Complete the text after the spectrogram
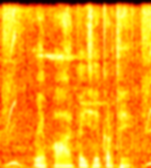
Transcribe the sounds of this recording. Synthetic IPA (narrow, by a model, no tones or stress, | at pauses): ʋɛpaɾkəɪsekəɾt̪ʰe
